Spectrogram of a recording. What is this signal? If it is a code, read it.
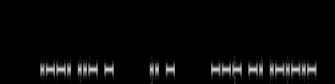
Morse code, heard as a keyed tone, about 46 wpm, 700 Hz. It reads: PUT IT ON.
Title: 2x Word-Spacing - Sentences from Top 200 Words - 45wpm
